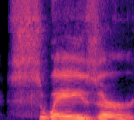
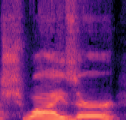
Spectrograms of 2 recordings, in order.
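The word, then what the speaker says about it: Schweser: Let's go to Kaplan Sazer. Yes, it's pronounced Sazer, not Schweiser.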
